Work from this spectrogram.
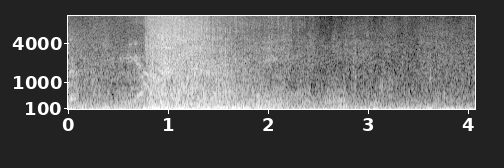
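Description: An area-of-effect spell explosion in Skyrim goes off with a sudden deep boom that bursts in loudly, then rolls and fades slowly into a rumbling tail.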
